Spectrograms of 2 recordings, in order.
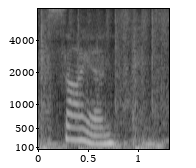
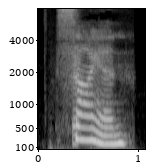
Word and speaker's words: Scion: I thought, Is maybe cyan like the color? cyan is a noun. It's spelled S-C-I-O-N, and it is not the color.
